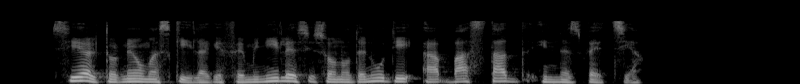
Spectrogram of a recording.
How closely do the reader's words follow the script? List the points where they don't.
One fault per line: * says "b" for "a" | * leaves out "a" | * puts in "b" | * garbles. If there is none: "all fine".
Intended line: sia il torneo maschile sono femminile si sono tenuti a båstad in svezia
* says "che" for "sono"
